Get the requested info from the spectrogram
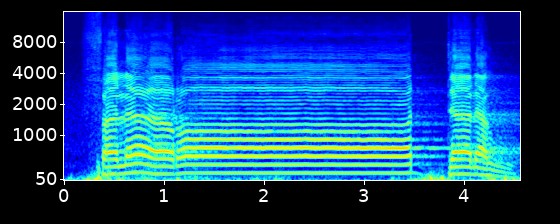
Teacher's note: Bertemu huruf yang bertasydid. Tak kira huruf apa-apa pun. Ini 6 harakah panjang dia. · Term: Mak lazim, kalimi, musaqqal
